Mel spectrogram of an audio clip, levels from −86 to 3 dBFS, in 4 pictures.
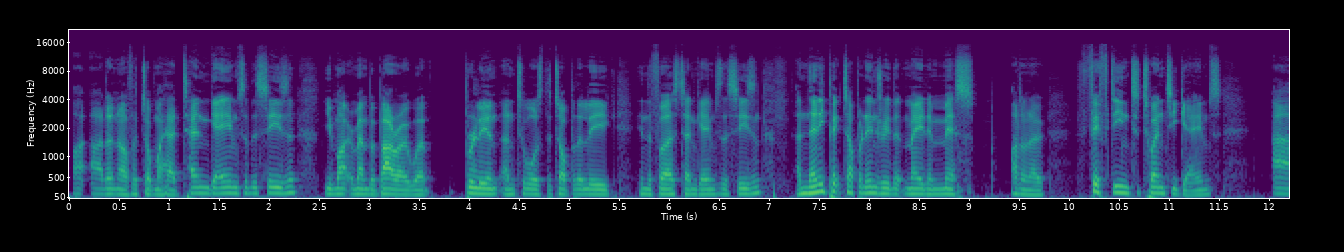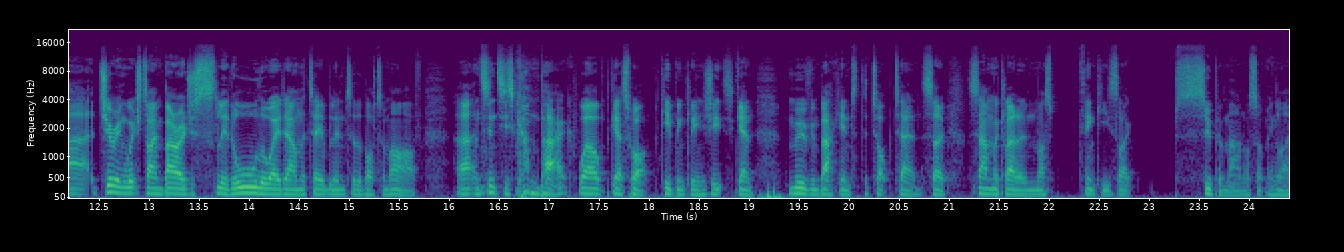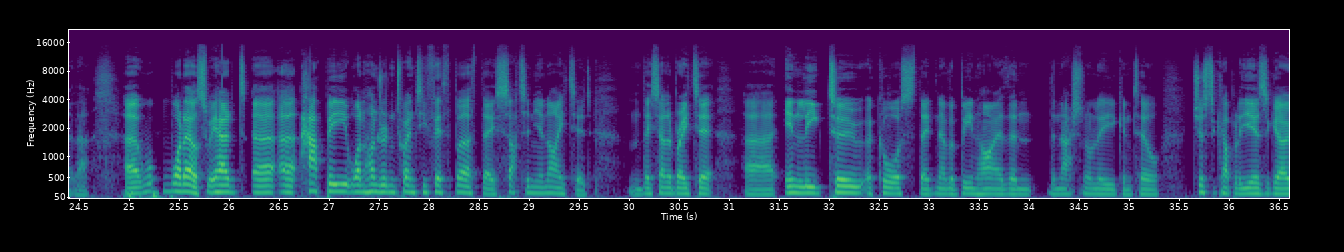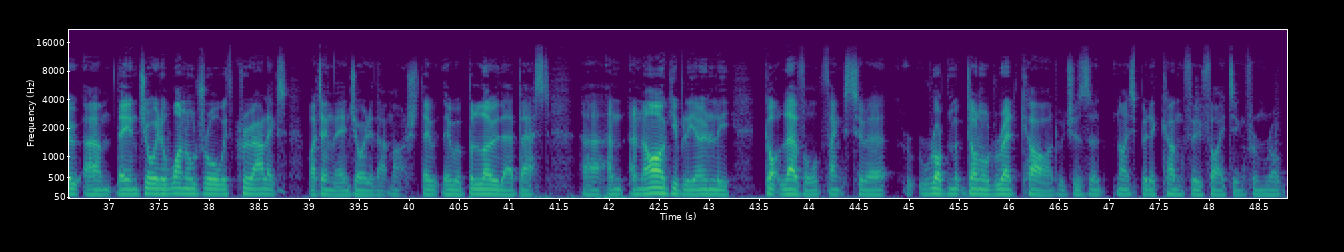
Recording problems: none

